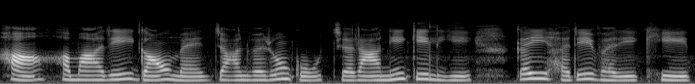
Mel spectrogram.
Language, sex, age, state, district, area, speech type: Hindi, female, 18-30, Madhya Pradesh, Hoshangabad, rural, spontaneous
